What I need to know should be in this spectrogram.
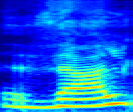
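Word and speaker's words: ذال: So in order to pronounce Zal correctly you have to touch the tip of your tongue with the inner edges of your top two front teeth.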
